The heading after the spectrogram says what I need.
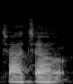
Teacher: च वर्ण का उच्चारण तालव्य से होता है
